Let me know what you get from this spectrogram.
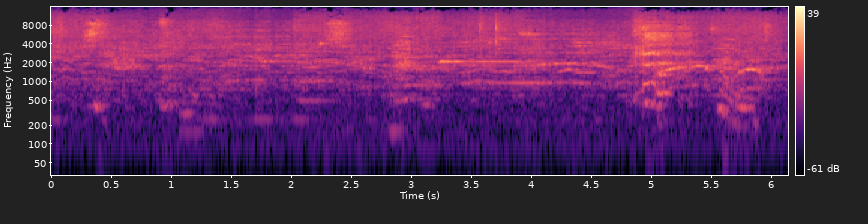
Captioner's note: faint chattering; sobbing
